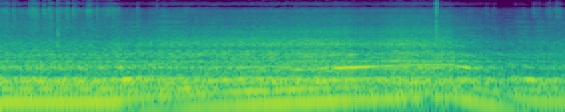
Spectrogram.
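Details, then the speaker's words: Bomag Hypac sheepsfoot vibratory roller diesel, new throttle switch installed, starting-relay fuse problem under investigation: steady low rumble picking up smoothly and holding even with no misses or knocks; normal running and throttle response. "Switches in. Throttle's working again."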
